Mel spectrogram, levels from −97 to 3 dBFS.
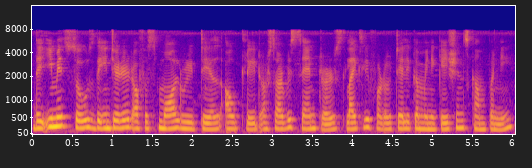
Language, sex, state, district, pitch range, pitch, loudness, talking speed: English, female, Sikkim, Gangtok, 175-205 Hz, 185 Hz, -19 LUFS, 160 wpm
